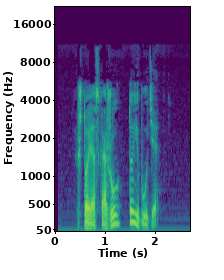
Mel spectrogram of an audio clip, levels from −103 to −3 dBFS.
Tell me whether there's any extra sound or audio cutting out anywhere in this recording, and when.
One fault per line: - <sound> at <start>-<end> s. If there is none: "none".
none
